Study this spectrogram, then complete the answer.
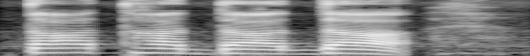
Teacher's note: त वर्ग जो होता है ना है त थ द ध त वर्ग में जितने सारे शब्द आते हैं पांचों सब का उच्चारण दंत से होता है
